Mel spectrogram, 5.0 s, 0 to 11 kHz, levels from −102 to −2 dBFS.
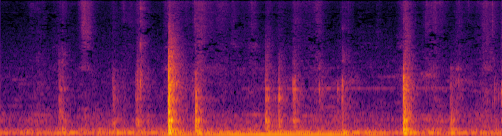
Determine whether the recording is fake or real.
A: real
